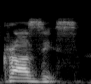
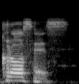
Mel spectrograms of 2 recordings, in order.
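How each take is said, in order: First: The ending is pronounced like 'is'. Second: The ending is pronounced like Spanish 'es'. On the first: The speaker calls it right. "decimos crosses" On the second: The speaker calls it wrong. "no decimos crosses"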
